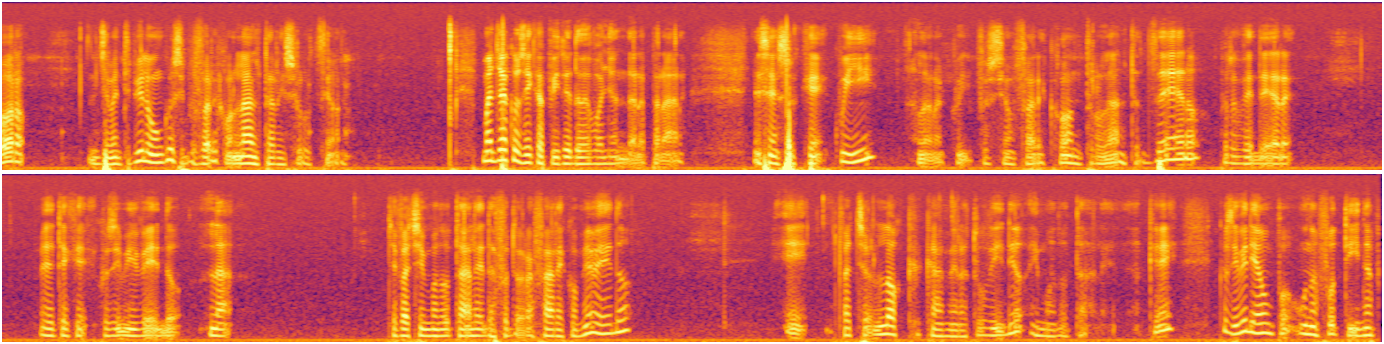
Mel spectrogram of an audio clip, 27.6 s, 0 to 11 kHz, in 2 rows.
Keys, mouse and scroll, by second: 5.5-7.4 middle drag, 11.5 ctrl+alt+KP_0, 17.3-19.1 drag, 23.2-24.9 drag, 25.2-27.6 middle drag.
